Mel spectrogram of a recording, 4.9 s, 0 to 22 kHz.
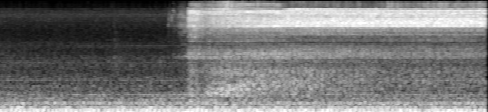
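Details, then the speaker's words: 2005 Procharged Trailblazer fuel injector bench test, held open and pressurized: the hiss jumps up and holds evenly as a clean, consistent spray. It shuts off when released and tapped; the injector is healthy. "so now we're going to pressurize it let off the terminal again make sure it's not sticking tap it a couple times and this one also seems pretty happy"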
